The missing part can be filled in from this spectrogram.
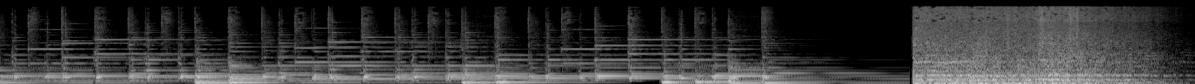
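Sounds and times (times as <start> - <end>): bees buzzing: 9.1 - 11.9.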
